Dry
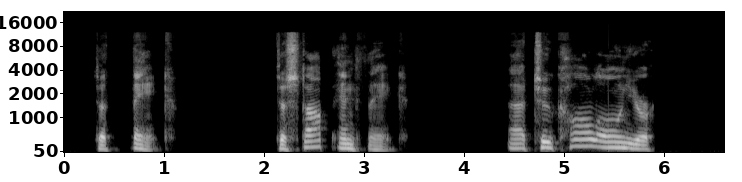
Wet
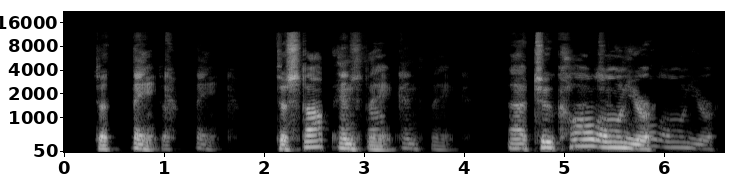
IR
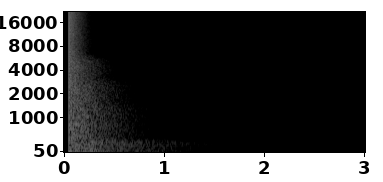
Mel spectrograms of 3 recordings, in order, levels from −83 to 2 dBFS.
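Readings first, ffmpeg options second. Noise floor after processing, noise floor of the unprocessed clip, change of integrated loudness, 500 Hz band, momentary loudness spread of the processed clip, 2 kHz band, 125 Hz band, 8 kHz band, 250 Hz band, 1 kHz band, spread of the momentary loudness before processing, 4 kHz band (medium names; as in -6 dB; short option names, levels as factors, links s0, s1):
-83 dBFS, -85 dBFS, -3.0 dB, -3.0 dB, 20 LU, -3.0 dB, -2.5 dB, -3.0 dB, -3.0 dB, -2.5 dB, 12 LU, -3.0 dB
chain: -af "flanger=delay=18:depth=2.6:speed=2,aecho=1:1:628:0.112"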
